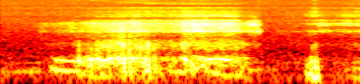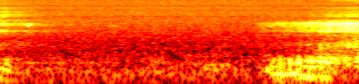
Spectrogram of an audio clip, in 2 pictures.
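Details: Someone snoring in sleep: two rough, rattling snores on the in-breath, separated by a quiet out-breath and a soft snort; snoring.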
